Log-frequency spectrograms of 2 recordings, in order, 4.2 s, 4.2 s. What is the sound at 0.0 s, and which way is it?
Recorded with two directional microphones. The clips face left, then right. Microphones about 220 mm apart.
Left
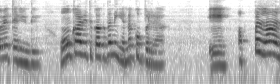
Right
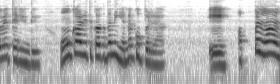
Speech, 35° right (ahead or behind).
